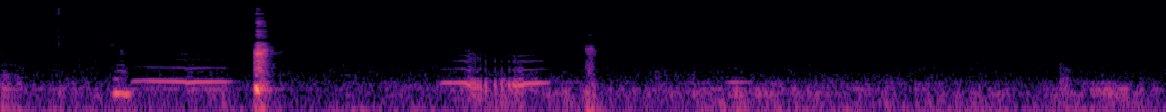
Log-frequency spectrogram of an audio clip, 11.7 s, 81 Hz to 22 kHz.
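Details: F2 Savannah cat named Taj, sleeping indoors while being petted, gives soft tonal chirping trills, a steady hum near two seconds and a wavering one near five, with sharp clicks between and quiet room noise.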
